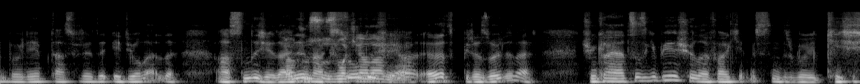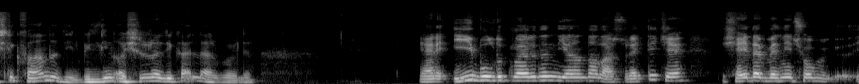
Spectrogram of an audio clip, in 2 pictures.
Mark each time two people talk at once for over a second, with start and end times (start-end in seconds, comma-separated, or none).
2.8-4.2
